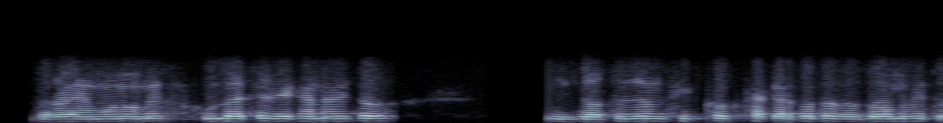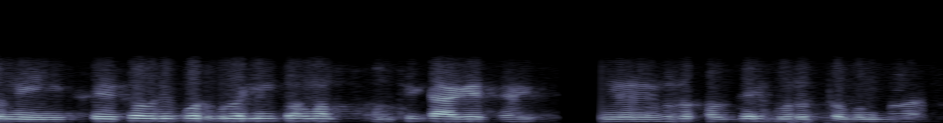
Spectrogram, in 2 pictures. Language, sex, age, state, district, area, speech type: Bengali, male, 18-30, West Bengal, North 24 Parganas, rural, conversation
